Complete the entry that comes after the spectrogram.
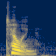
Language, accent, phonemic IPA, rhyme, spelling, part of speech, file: English, US, /ˈtɛlɪŋ/, -ɛlɪŋ, telling, verb / adjective / noun, En-us-telling.ogg
- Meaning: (verb) present participle and gerund of tell; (adjective) 1. Having force, or having a marked effect; weighty, effective 2. Revealing information; bearing significance 3. Serving to convince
